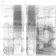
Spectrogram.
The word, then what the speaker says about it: Smollett: Jesse Smollett, yeah. – Smollett, is that how you pronounce it? – Smollett, yeah.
